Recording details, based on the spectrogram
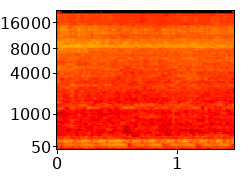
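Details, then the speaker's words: Rough, lumpy idle stumbling on one beat, a hard single-cylinder miss with only a misfire code stored; coil packs and plugs already replaced, owner suspects the injector or a dead cylinder. "So we have a hard miss. So at least that's the only code. So it only has one code. It's misfire code. I mean, it's misfiring."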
